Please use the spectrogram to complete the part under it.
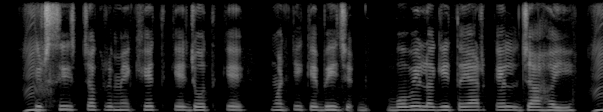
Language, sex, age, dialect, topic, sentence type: Magahi, female, 18-24, Central/Standard, banking, statement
